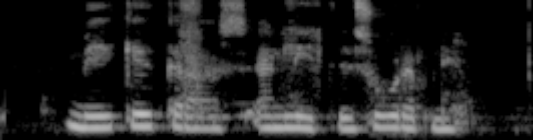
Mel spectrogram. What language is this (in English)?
Icelandic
